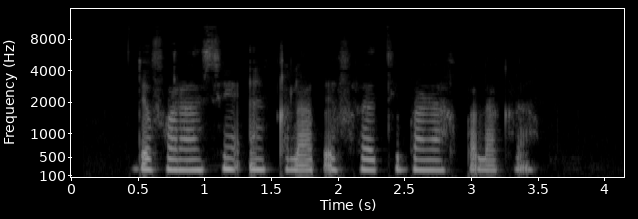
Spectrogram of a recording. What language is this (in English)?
Pashto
